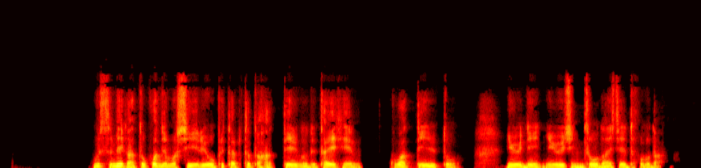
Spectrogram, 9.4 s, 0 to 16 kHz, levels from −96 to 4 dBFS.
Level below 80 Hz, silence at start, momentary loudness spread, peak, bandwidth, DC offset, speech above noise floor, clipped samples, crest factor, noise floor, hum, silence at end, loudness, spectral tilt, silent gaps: -50 dBFS; 1.25 s; 9 LU; -8 dBFS; 9.2 kHz; under 0.1%; 25 dB; under 0.1%; 16 dB; -49 dBFS; none; 0.55 s; -25 LUFS; -6.5 dB/octave; none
